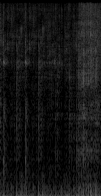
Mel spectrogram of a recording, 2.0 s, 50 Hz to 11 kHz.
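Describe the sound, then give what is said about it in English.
One small onion sizzles in a little oil in a pan, giving a steady, dense frying hiss that swells into a brighter fizz toward the end. No voices are heard. “So now for our aromatics. I'm going to add 1 small onion.”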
